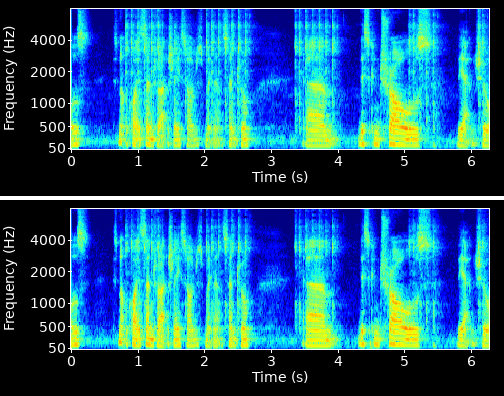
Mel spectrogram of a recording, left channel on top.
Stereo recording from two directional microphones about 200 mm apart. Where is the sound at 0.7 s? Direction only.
20° right (ahead or behind).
